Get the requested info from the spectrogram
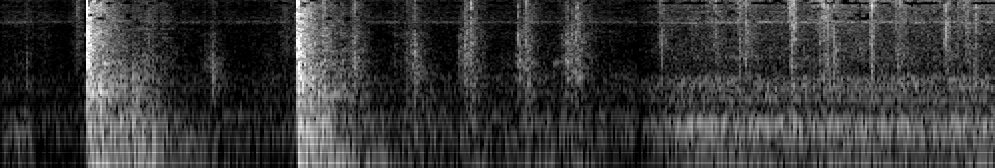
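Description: Hand-pulled noodle strands slapped twice onto a wooden chopping board: two sharp smacks about a second and a half apart. About four seconds in, a steady sound of water boiling in a wok begins.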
